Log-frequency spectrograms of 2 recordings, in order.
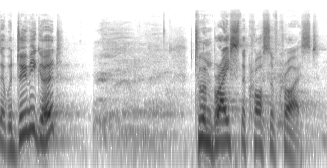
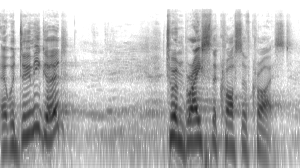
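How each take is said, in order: First: It is said plainly, without extra conviction. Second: It is said forcefully, with strong conviction.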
